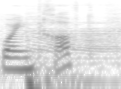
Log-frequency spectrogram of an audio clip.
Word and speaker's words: Wynncraft: à la province de Wine, le cerveau se prononce Winecraft, et du coup vous le voyez pas, mais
